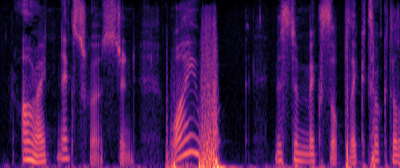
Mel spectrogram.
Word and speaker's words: Mxyzptlk: Now, I read online that his name is pronounced Mr. Mixelplick, so that's just how I'm going to pronounce it.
